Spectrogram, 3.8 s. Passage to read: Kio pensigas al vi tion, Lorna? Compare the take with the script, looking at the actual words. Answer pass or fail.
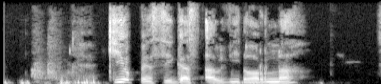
fail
